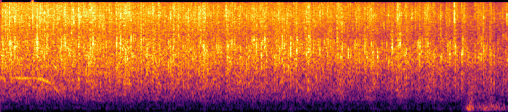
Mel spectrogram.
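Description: An audience gives God a hand clap, clapping steadily, a dense, even wash of many hands at fairly loud level, sustained across the whole stretch with no voices standing out.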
